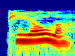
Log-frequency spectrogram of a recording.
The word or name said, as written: peola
